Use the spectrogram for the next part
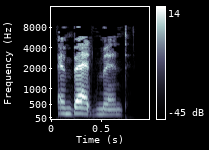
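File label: "embedment", British English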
